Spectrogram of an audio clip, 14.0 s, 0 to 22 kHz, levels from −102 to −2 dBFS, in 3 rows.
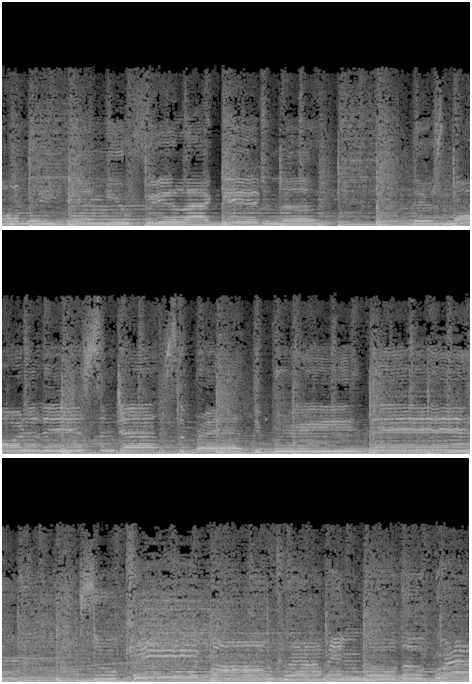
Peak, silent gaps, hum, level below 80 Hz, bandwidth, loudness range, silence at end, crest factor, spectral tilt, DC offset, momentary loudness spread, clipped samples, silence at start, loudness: -18 dBFS; none; none; -40 dBFS; 16 kHz; 2 LU; 0 s; 12 dB; -4.5 dB/octave; under 0.1%; 4 LU; under 0.1%; 0 s; -29 LUFS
